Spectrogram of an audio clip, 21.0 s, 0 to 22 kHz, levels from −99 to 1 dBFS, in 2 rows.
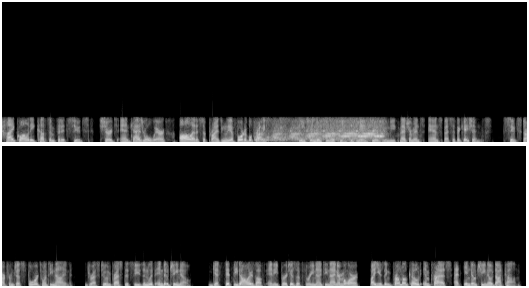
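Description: Throughout, the speech passes through the G.729 codec at 8 kbit/s, which rebuilds each 10 ms frame from a vocal tract model, a pitch predictor and a few pulses. The result is clearly rough and synthetic, with nothing above 4 kHz.

At 0.86 to 0.91 s, VoIP packet loss concealed by the speech codec leaves a gap of about 30 ms, which fits one lost packet. The decoder stretches its last pitch and filter into a brief smear, buzzy or noise-like, and the voice stays weak just after it.

From 4.95 to 8.04 s, a feedback howl builds as a microphone and loudspeaker on the same call loop the sound back with rising gain. It narrows to a tone around 1 kHz, with a loop delay of roughly a third of a second, and peaks about 4 dB above the speech.

The same concealed packet loss returns at 9.62 to 9.66 s and at 13.76 to 13.84 s. Each is another gap of about 30 ms that the decoder fills with a fading extension of the previous sound before the speech recovers.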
